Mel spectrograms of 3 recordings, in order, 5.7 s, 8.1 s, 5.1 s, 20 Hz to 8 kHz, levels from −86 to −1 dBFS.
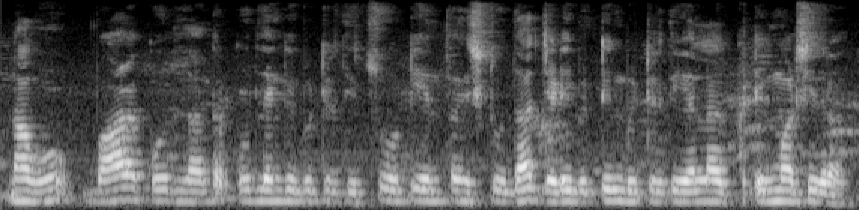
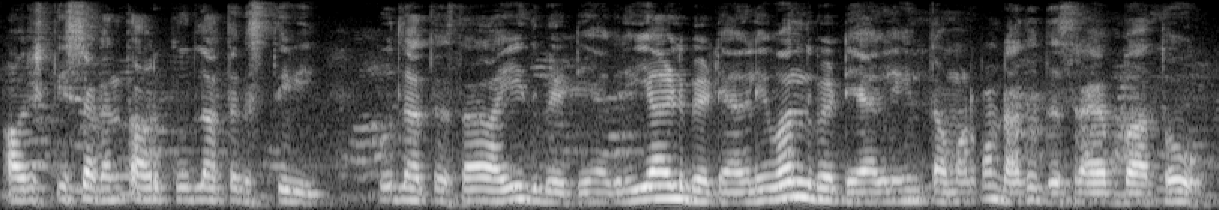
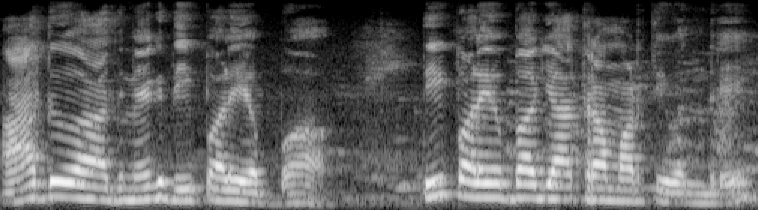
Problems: background sounds at intervals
